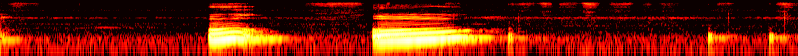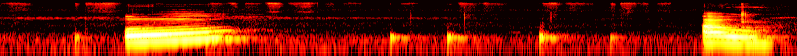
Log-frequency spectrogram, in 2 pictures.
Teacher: वे स्वर जिनके उच्चारण में होठ व्रत बनाते हैं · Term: वृत्त मुखी स्वर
